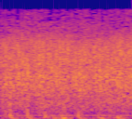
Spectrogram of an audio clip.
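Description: A crowd applauds a presenter finishing her first segment of Las Chicas También Juegan, many hands clapping in a dense, steady patter that holds at an even loudness throughout, and no voices rise above it.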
